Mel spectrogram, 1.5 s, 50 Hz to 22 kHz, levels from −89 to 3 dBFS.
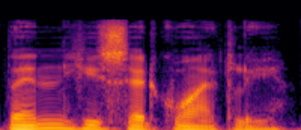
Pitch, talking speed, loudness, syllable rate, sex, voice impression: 95 Hz, 160 wpm, -17 LUFS, 3.7 syllables/s, male, masculine, adult-like, slightly thick, slightly fluent, slightly refreshing, sincere, calm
